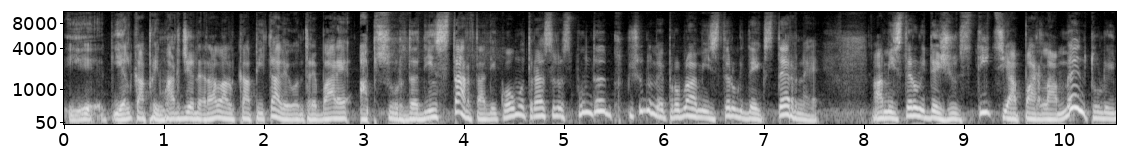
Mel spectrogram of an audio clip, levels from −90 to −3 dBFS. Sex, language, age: male, Romanian, 50-69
